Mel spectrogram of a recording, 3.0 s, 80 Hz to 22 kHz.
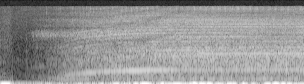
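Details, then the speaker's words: Early-to-mid-2000s desktop PC fan powered on the bench after a capacitor replacement: a rising whir settles into a steady hum with rough blade noise and little bearing noise. Owner suspects the fan is off balance from dust. "okay well there's not too much noise out of the bearing just a lot of Blade noise I wonder if it's just off balance from the dust"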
